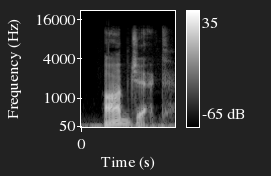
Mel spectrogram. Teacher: That low energy ob just leads right into that hard high energy jack.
